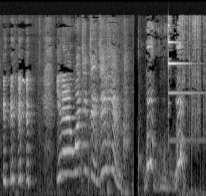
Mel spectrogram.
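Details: Female Alaskan Malamute vocalising back at a talking toy hamster: wavering, rising and falling howl-like 'talking' sounds, mixed with the toy's squeaky voice and a bright electronic tone.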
